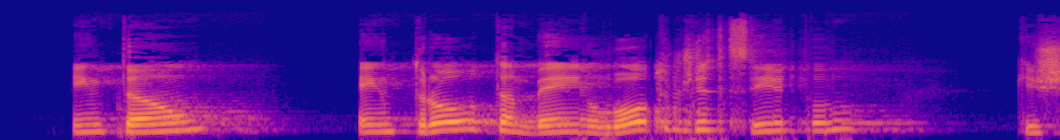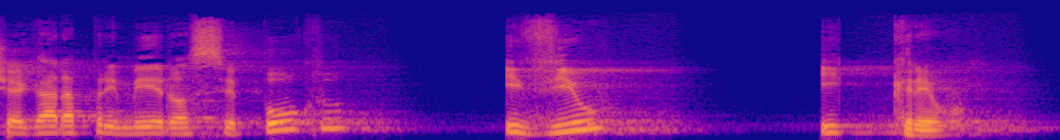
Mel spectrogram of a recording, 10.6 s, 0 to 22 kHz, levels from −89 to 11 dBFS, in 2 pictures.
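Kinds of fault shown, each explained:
Repeated packet loss (robotic sound): From about 2.85 to 4.27 s the stream keeps losing packets, around twenty short holes, the longest about 44 ms. Each is papered over by stretching the previous sound, roughly a third of that stretch, so it turns choppy, with pieces missing.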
